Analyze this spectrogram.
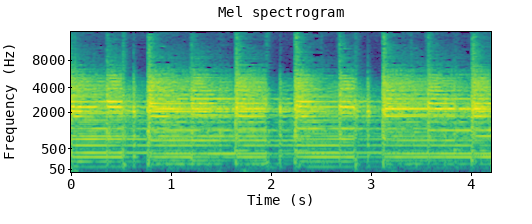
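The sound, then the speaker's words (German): An electric guitar plays dense, harmonically rich chords through a Space Echo delay, with repeating echoes trailing each strum, giving a bright, washy tape-delay texture. Loud, with no talking. “Ich gehe mal auf ein Space Echo, das hat ein bisschen mehr Höhen.”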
